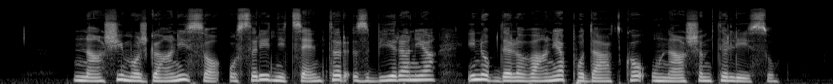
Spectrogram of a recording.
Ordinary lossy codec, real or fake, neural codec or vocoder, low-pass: none; real; none; 14.4 kHz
